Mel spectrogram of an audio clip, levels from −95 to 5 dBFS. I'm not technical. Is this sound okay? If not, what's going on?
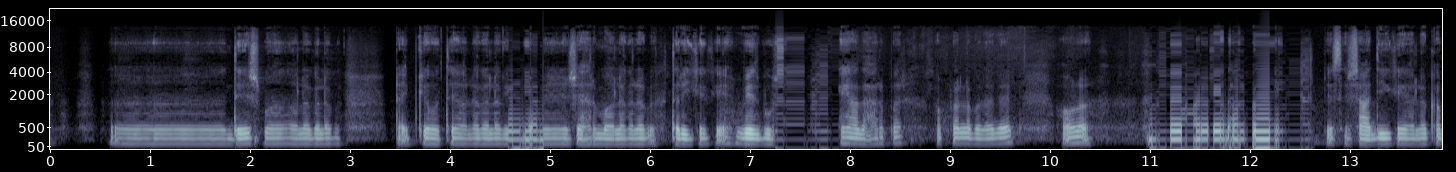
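No. The speech turns into a flat, metallic buzz three times: 4.59 to 4.94 s, 7.26 to 7.90 s, and 11.01 to 12.65 s. This is robotic sound from repeated short buffers. The likely cause is audio arriving too slowly, so the player loops the last 5 ms it received. That fixed loop gives a steady 200 Hz drone, heavy in the first stretch and total in the later two. Unlike a dropout, the sound never goes silent.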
